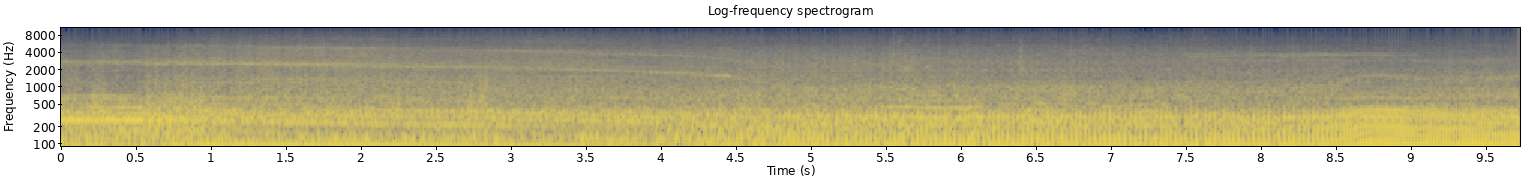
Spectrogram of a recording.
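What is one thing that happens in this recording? A motorcycle engine rumbles as it slows down.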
